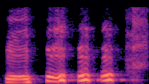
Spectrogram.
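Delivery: high-pitched flustered burst of laughter; high nervous laugh. Real, not acted. Pushed by friends to do an accent, laughs high and loud.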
